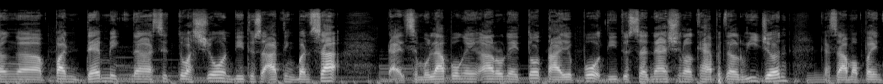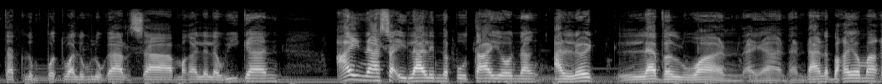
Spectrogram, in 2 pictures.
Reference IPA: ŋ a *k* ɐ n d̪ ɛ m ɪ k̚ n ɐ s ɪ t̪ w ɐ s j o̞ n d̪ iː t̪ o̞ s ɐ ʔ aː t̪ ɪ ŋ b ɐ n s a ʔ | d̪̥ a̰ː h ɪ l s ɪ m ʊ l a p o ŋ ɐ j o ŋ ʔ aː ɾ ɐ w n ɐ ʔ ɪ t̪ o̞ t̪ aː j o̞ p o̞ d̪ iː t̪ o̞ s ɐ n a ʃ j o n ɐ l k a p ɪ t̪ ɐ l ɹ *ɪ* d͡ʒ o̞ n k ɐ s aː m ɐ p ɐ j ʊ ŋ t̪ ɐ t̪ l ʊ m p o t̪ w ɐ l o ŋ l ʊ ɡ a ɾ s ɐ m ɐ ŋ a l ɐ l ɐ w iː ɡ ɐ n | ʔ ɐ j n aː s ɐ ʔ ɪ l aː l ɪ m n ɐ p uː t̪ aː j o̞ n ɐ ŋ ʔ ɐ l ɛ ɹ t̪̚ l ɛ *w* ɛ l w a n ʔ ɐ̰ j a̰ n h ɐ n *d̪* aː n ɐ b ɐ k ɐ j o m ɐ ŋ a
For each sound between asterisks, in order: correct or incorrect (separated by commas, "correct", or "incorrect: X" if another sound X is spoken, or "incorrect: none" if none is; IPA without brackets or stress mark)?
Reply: incorrect: p, incorrect: i, incorrect: v, correct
